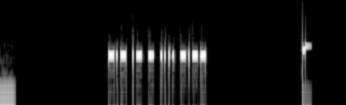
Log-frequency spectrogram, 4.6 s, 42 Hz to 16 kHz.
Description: Morse code, heard as a keyed tone, about 45 wpm, 700 Hz. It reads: KATHY
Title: USA Common Names - Max 5 Letters - 45wpm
